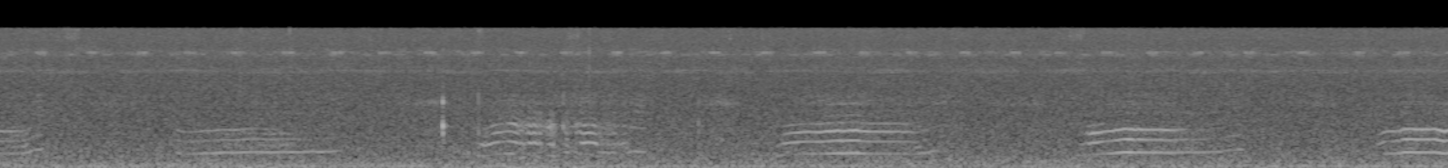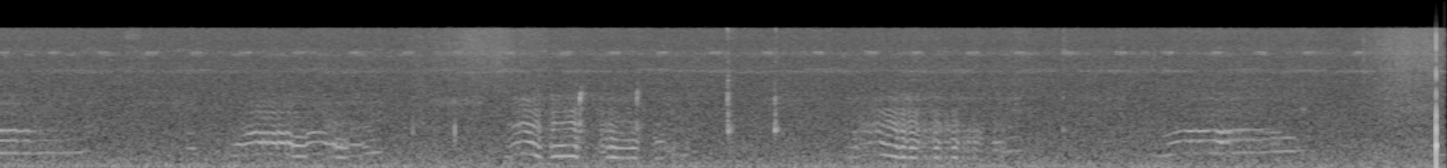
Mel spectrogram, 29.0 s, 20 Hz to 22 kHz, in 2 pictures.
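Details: Stridor: soft, high, musical crowing noise on each breath, about 19 a minute, from a narrowed upper airway.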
